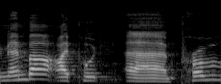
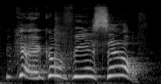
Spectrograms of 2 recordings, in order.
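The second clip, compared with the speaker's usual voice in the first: much higher, mocking voice of a doubter; 13 semitones higher, 4 dB louder than usual. To viewers, mimicking a doubting viewer in a high mock voice. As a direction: sneer it like a viewer who thinks you can't cook. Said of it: "you might probably think".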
